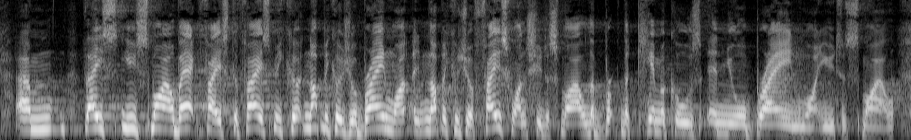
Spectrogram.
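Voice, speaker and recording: A man speaks at a moderate pace with hardly any pauses, his voice high-pitched for a man. His intonation is lively, and there is noticeable background noise. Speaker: tech company co-founder. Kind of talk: conference keynote talk. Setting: stage with audience. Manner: hesitant, many fillers.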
